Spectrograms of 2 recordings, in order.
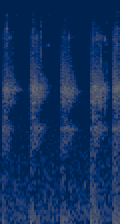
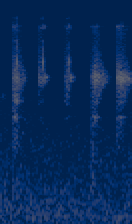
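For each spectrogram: First: plastic watch tapped. Second: glass watch crystal.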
